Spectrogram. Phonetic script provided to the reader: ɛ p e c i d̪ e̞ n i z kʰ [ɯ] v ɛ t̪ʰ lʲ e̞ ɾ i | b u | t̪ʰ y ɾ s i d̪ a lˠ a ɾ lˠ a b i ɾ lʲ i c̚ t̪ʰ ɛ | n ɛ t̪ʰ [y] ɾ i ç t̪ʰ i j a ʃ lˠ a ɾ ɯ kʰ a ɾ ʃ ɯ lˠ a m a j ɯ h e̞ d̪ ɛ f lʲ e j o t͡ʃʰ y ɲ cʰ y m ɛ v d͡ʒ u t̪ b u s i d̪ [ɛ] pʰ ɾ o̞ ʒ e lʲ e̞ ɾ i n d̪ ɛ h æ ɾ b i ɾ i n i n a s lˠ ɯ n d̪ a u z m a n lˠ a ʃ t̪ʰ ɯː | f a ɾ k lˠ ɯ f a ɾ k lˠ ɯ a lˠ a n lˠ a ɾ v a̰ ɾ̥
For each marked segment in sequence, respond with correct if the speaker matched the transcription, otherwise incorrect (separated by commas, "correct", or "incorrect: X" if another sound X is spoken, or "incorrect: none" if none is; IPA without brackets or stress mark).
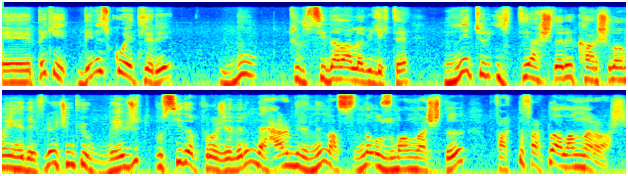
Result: incorrect: u, correct, incorrect: a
